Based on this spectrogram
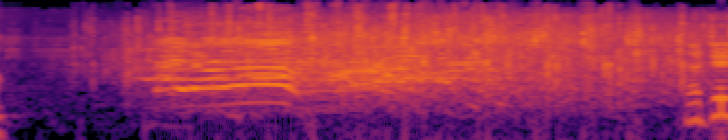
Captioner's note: cheering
